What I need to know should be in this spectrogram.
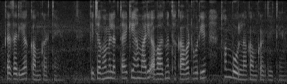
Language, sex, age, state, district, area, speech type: Urdu, female, 30-45, Uttar Pradesh, Aligarh, urban, spontaneous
